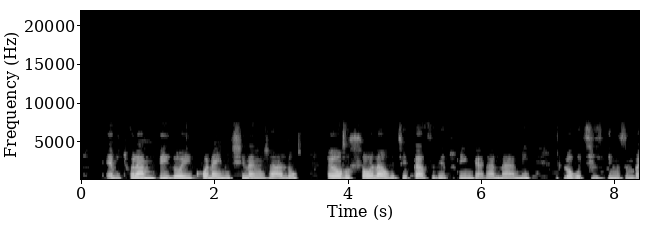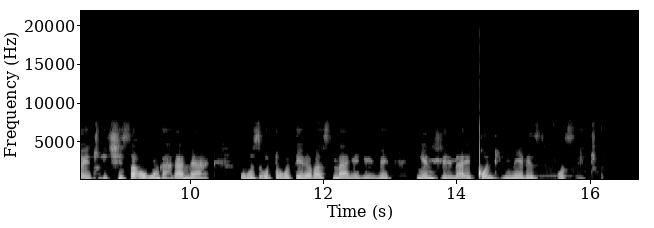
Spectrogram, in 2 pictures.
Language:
North Ndebele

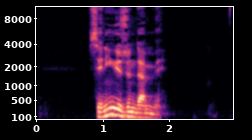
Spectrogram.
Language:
Turkish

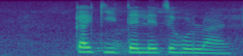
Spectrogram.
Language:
Southern Sotho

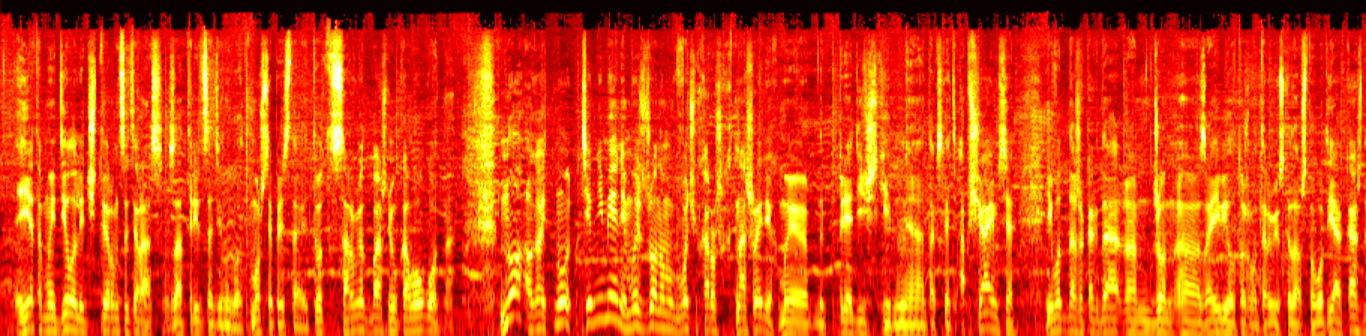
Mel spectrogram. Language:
Russian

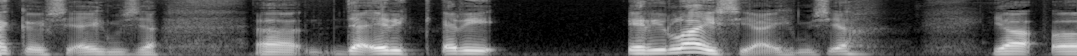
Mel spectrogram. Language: Finnish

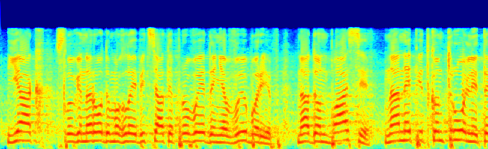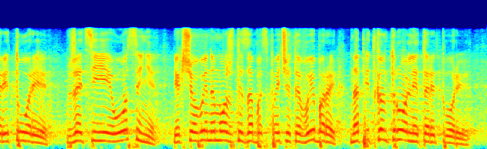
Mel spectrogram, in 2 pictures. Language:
Ukrainian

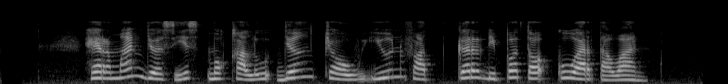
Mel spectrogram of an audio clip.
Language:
Sundanese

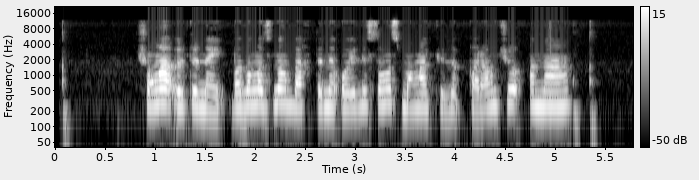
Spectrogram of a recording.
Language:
Uyghur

